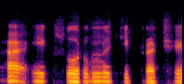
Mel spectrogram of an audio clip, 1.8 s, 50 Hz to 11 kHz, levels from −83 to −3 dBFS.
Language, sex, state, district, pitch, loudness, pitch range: Gujarati, male, Gujarat, Navsari, 125 Hz, -21 LUFS, 115-125 Hz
